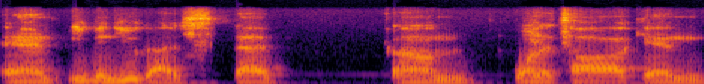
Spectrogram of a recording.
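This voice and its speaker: This is a man talking. He has a Chicago accent. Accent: Chicago American. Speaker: trading educator, co-host. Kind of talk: live Q&A stream. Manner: hesitant, many fillers.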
